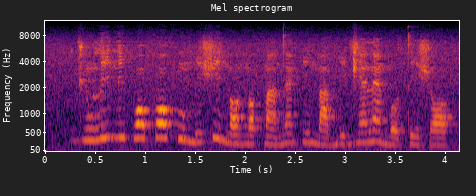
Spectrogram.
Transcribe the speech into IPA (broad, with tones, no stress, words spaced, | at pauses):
d͡ʒũ˧li˦ni˦ bɔ˦fɔ˦ fũ˦˨mi˨˦ ʃi˦˨nɔ˨ nɔ˨k͡pã˨ dɛ̃˧ki˧ ma˨bi˧d͡ʒɛ̃˦ lɛ̃˦˨mo˨ ti˧ʃɔ˧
